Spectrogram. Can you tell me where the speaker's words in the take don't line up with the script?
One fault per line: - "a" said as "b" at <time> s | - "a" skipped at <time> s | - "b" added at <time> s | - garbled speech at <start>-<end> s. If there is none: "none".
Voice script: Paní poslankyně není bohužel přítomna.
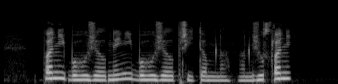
- "poslankyně" said as "bohužel" at 0.7 s
- garbled speech at 2.4-2.9 s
